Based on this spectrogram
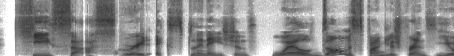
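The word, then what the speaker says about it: quizás: Now notice I didn't say quisus, I said because I'm practicing that K sound. Whenever we see queu or quui, we're pronouncing it as the k sound in English. Kissas.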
